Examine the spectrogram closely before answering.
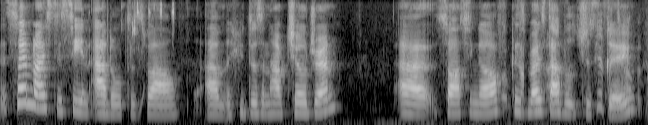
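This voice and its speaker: The speaker talks at a moderate pace with a West Midlands accent and ordinary pitch variation. Loudness swings widely from moment to moment. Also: woman, medium pitch for a woman. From West Midlands, England. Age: 20s. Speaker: game streamer. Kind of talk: casual live-stream gameplay commentary.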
